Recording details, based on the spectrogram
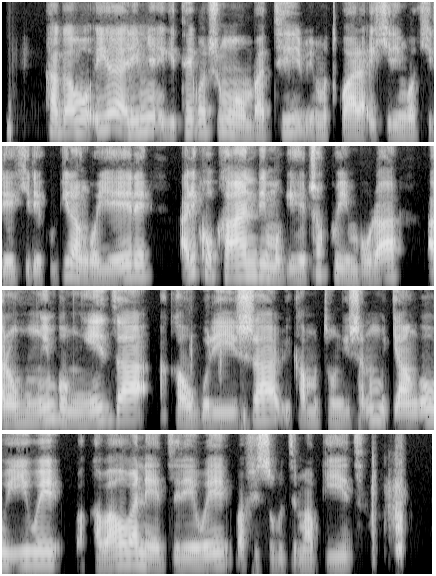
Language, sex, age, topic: Rundi, female, 18-24, agriculture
